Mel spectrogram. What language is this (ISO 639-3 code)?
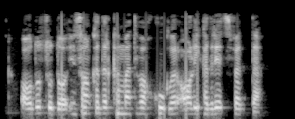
uzb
